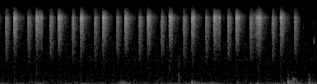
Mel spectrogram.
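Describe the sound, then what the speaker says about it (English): Layered shaker samples in FL Studio, with reversed shakers swelling into forward hits for a speed garage groove, sounding as a brisk, evenly repeating bright rhythm heard alone, with faint low thumps underneath. "Now, I've reversed some shakers for some effect here."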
